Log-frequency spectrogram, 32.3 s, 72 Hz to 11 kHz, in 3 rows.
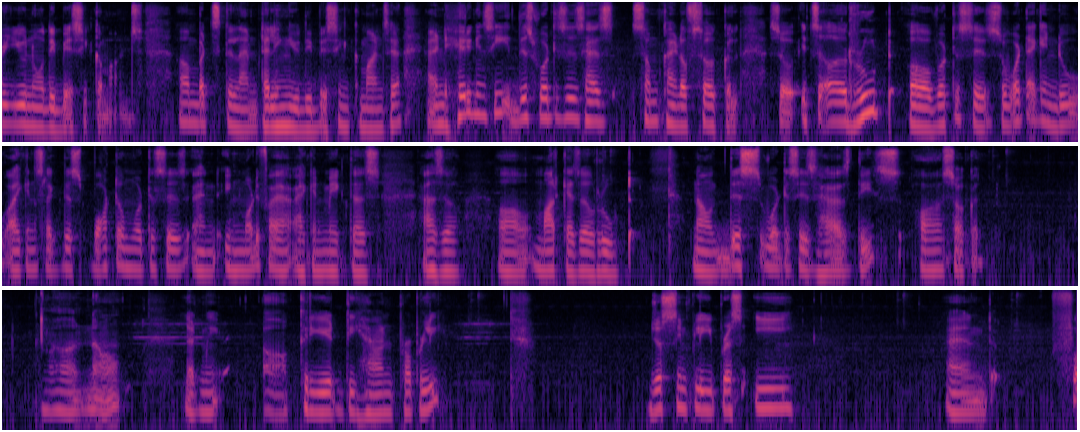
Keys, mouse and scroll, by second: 0.1 click, 5.6 click, 11.5 click, 16.8-20.8 drag, 22.7 a, 23.1 g, 26.3 click, 28.4 e, 30.7 e.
